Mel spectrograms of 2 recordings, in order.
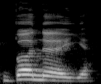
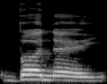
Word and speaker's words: bon œil: Avoir bon pied, bon œil, and that's because the second noun starts with a vowel, so you don't pronounce the word before it the same way.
